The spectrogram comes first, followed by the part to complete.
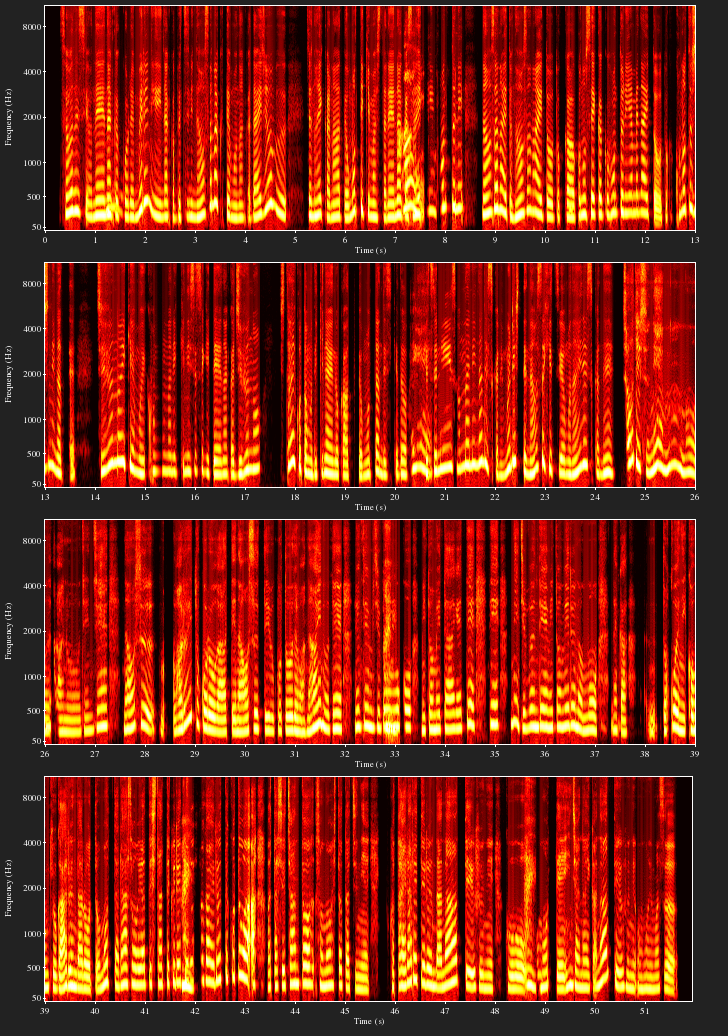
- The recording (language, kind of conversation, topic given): Japanese, advice, 他人の評価を気にしすぎずに生きるにはどうすればいいですか？
- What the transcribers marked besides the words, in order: none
